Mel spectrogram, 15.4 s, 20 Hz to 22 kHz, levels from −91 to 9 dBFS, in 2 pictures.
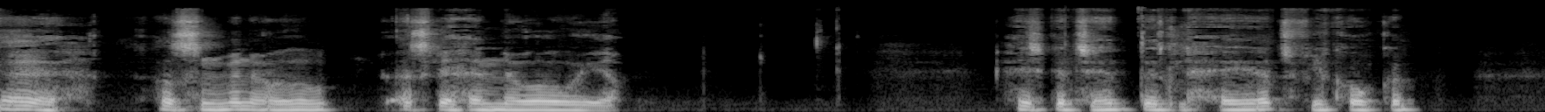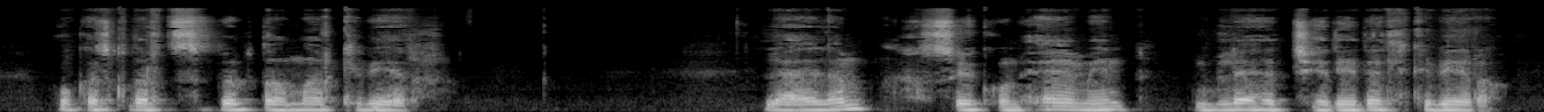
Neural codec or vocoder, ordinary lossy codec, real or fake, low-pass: vocoder, 44.1 kHz, 128 mel bands, Pupu-Vocoder; AAC, 48 kbps; fake; 19.8 kHz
